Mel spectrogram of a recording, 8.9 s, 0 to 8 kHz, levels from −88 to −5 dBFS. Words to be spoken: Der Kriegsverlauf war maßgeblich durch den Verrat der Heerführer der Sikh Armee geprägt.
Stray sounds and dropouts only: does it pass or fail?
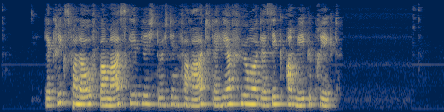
pass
